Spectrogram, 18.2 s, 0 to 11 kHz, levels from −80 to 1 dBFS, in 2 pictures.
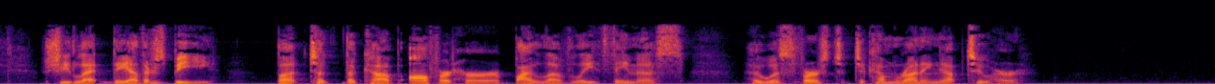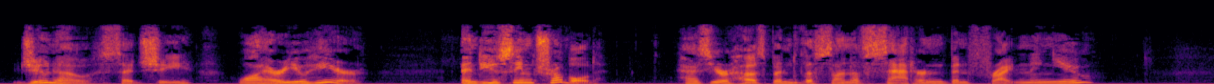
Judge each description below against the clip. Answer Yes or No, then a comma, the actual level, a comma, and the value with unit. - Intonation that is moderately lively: No, wide, 8.6 semitones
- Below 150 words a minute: Yes, average, 140 wpm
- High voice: No, medium, 140 Hz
